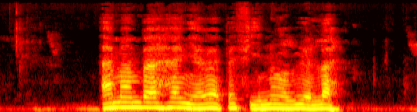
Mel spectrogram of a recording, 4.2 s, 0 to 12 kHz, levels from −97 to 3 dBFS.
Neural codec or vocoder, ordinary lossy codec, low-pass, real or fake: none; AAC, 48 kbps; 10.8 kHz; real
